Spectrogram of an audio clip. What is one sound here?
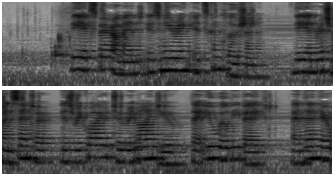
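A man talks through a headset microphone.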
